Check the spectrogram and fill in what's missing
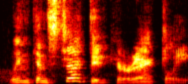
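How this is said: It is said in a put-on accent. The speaker calls it wrong. "maybe that's the wrong accent for her"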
